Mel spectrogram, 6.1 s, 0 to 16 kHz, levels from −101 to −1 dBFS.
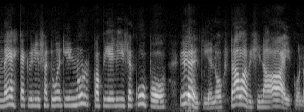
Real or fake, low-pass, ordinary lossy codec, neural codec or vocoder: fake; 14.4 kHz; none; codec, 44.1 kHz, 2.6 kbps, SNAC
